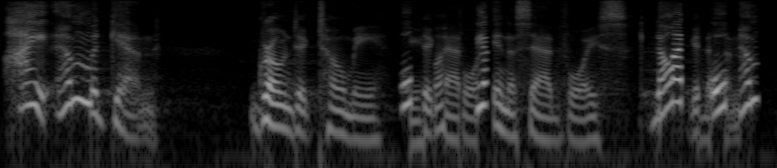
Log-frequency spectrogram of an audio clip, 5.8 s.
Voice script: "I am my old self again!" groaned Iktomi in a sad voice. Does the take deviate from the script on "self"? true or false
true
